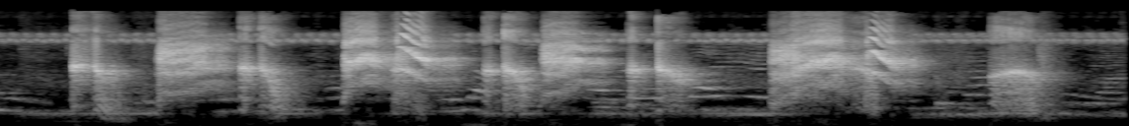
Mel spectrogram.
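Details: Green Indian ringneck parrot, described as talking, chatters in short, harsh, speech-like bursts, about eight phrases in quick succession, over a faint steady high-pitched whine.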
